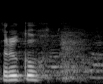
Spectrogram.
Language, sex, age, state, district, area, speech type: Punjabi, female, 45-60, Punjab, Shaheed Bhagat Singh Nagar, urban, read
